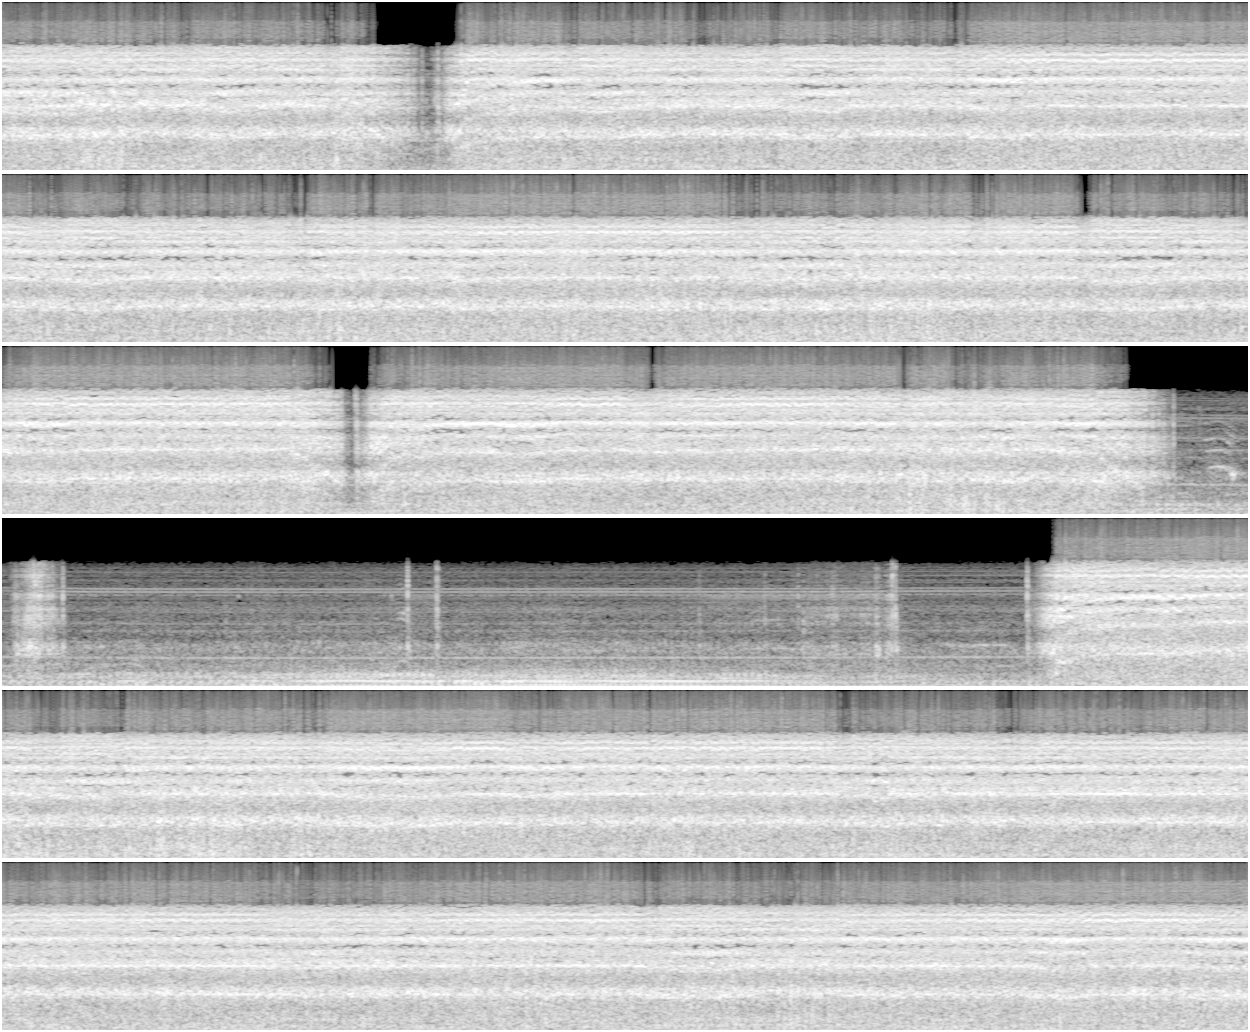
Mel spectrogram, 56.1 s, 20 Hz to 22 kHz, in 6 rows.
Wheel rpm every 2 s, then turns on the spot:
220, 130, 220, 220, 230, 230, 230, 220, 230, 230, 160, 220, 230, 110, 0, 0, 0, 20, 190, 220, 220, 230, 230, 230, 230, 230, 230, 220.
none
